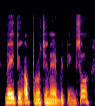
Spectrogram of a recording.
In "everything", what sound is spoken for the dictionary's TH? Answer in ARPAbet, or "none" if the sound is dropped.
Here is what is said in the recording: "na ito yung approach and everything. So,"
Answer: T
